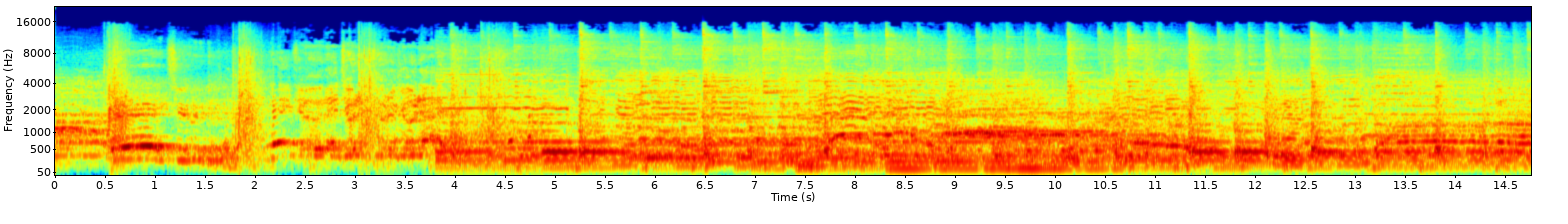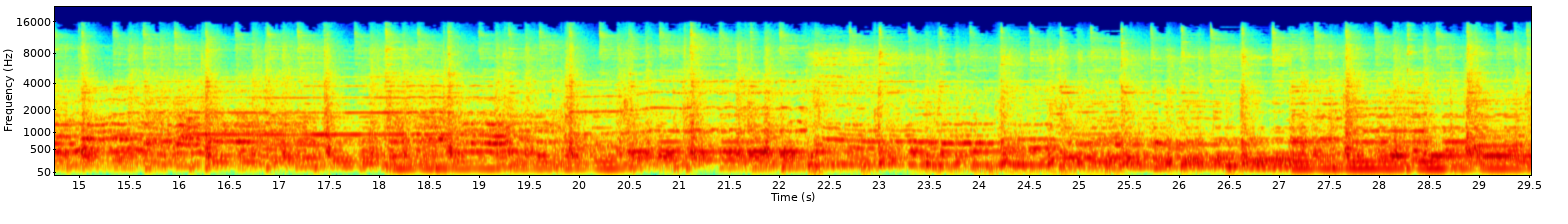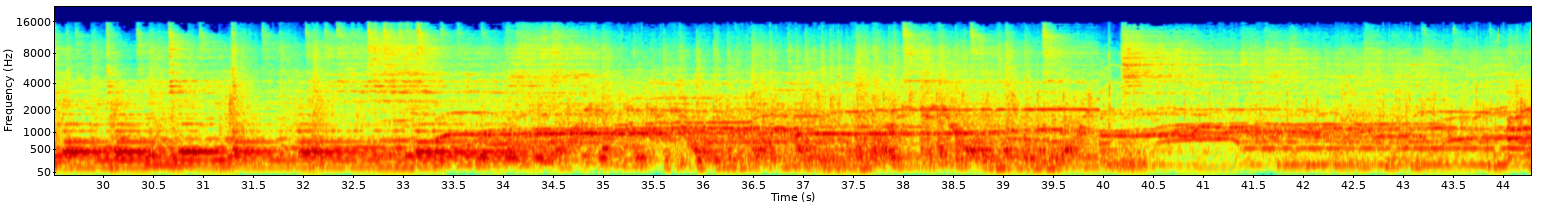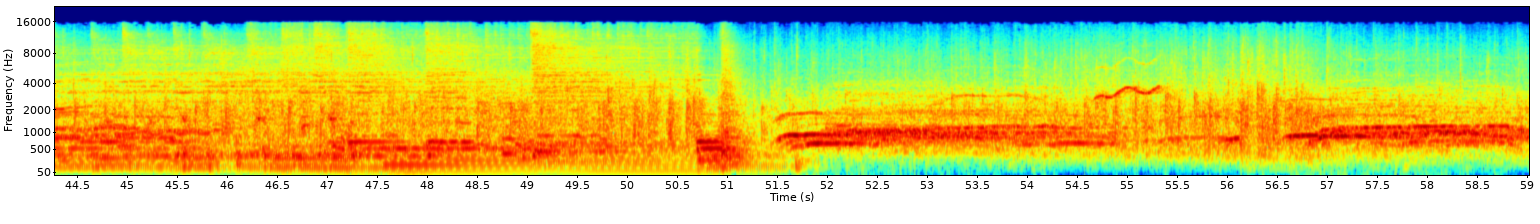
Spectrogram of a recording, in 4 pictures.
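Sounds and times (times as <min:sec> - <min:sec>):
saxophone melody: 0:03.7 - 0:51.9
electric guitar: 0:03.8 - 0:52.1
held keyboard chords: 0:03.8 - 0:52.9
steady drum beat: 0:03.8 - 0:53.2.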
